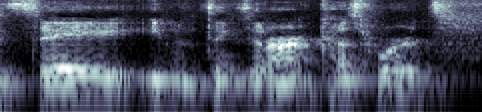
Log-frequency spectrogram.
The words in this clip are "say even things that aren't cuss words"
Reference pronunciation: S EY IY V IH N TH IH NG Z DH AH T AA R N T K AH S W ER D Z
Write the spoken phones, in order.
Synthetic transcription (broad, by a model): S EY IY V IH N TH IH NG Z DH AH T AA R N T K AH S W ER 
